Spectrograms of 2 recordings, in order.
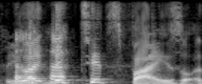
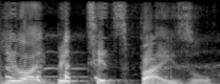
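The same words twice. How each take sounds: First: Mock Cockney, higher and louder; cockney come-on. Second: Thicker cockney. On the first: Retelling the wife's line to the host, lightly Cockney. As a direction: lean into the Cockney flirt. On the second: Retold or imitated. Retelling the wife's line, now broader Cockney. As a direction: lay the Cockney on thicker each time. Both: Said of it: "the more cockney she gets".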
